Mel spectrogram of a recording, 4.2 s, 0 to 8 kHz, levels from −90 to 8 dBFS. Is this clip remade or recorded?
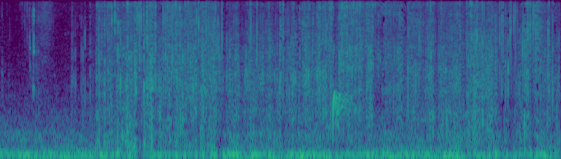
recorded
